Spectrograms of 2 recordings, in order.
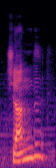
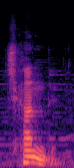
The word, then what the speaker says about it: छंद: आई am sorry to you guys, it's not pronounced as चंद बट it's pronounced as छंद। मैं आप सभी से माफी चाहूंगा, ये चंद नहीं, ये होता है छंद।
